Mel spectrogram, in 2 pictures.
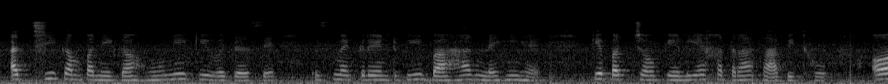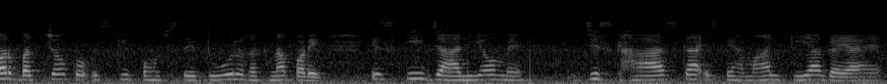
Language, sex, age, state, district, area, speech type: Urdu, female, 18-30, Delhi, South Delhi, urban, spontaneous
